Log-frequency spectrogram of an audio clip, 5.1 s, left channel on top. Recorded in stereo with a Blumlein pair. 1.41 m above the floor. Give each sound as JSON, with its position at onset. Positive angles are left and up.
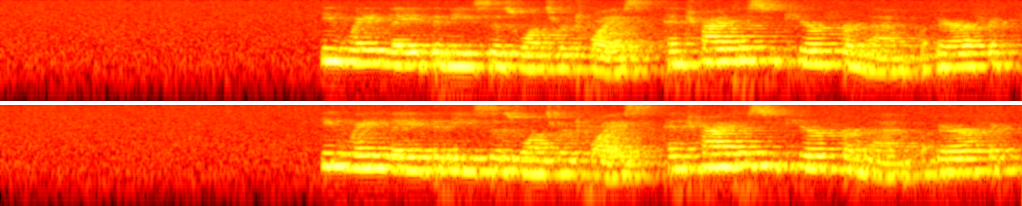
{"t": 1.6, "sound": "a woman speaking", "azimuth_deg": 10, "distance_m": 5.0}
